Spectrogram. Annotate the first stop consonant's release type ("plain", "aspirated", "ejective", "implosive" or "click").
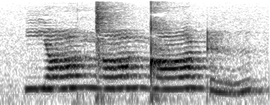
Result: click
